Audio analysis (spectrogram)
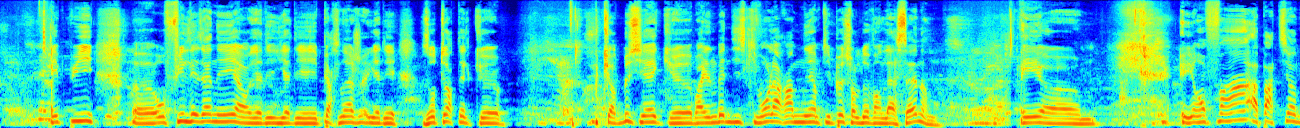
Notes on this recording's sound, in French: Un épisode inédit que j'ai pu réaliser au cours d'une soirée presse pour le lancement de la collection Super-Héroïnes Marvel chez Panini Comics France !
